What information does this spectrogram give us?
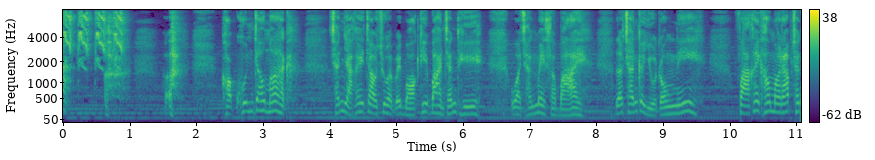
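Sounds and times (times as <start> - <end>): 
speech: 0.0 - 0.8, 1.5 - 1.8, 2.4 - 11.0
parrot squawking: 0.0 - 1.0.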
